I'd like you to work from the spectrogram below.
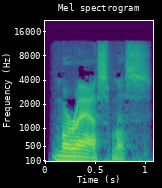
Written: marasmus

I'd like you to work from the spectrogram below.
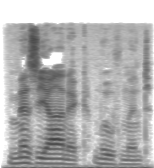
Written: messianic movement

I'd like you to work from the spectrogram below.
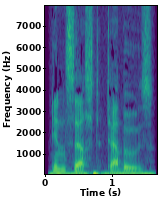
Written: incest taboos

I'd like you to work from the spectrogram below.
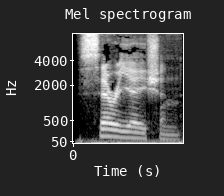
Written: seriation

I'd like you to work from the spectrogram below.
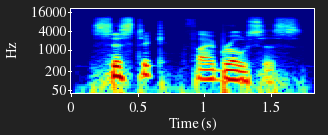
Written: cystic fibrosis

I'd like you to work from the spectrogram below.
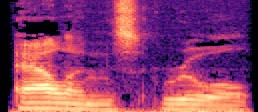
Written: Allen's Rule

